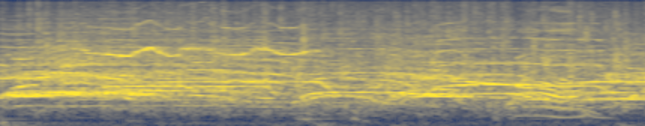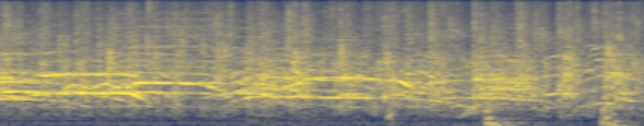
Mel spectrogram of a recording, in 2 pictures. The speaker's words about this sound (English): and then the crowd will applaud?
